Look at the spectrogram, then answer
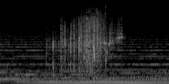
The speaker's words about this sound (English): I continued to twist and yank with my vice like grip. I felt the crunching and oozing of now gelatinous bone pulling away from the muscle.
